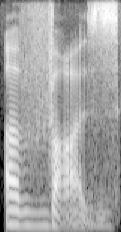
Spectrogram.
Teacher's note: I changed the F to a V to remind you that it looks like an F, but it sounds like a V, and we will connect it to the O after it. Of Oz. And Oz is really spelled with a Z.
